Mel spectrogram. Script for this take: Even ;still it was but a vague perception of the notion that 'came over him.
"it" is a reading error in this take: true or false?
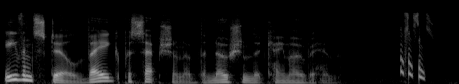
true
